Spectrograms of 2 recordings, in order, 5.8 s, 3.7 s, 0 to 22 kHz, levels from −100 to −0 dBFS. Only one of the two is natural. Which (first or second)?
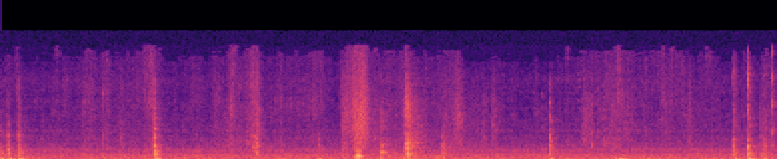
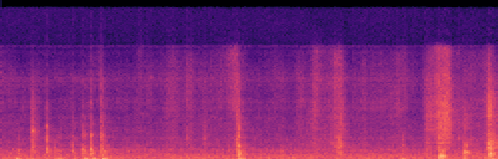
first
